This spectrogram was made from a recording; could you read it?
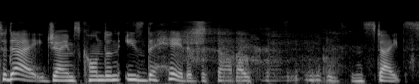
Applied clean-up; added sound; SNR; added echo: neural mask model RNNoise.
